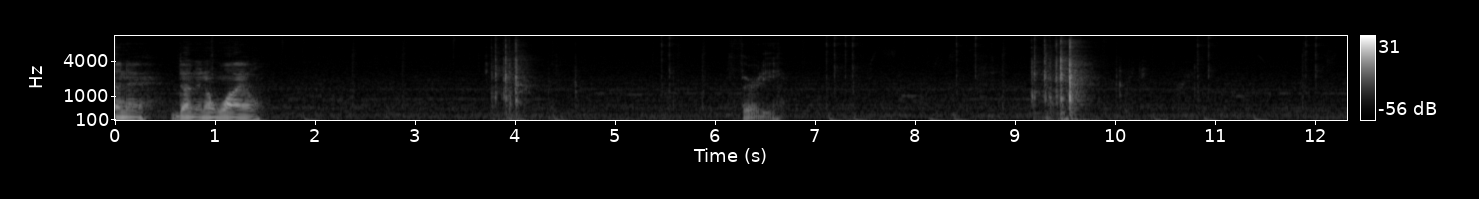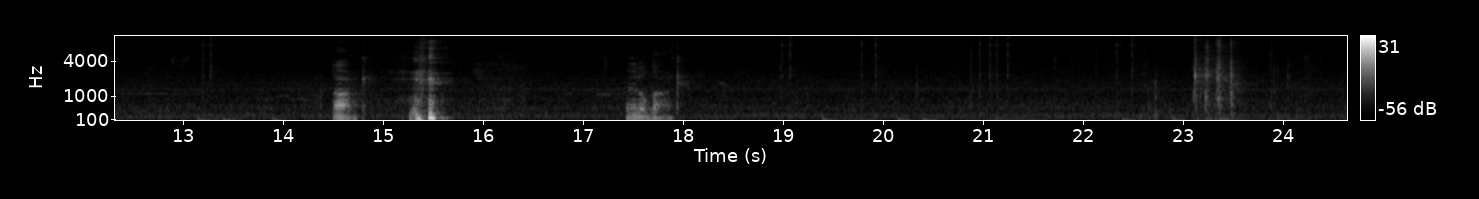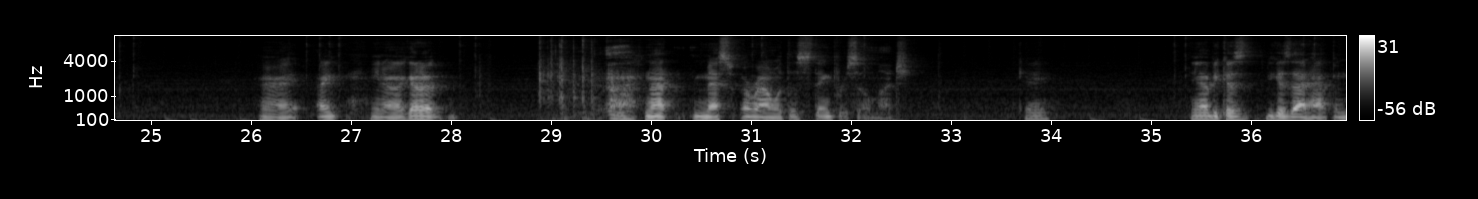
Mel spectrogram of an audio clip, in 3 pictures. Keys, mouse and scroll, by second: 5.4 click, 6.4 scroll up 1, 7.0 click, 7.3 click, 8.3 click, 10.8 click, 11.9 click, 13.1 click, 15.8 scroll up 2, 18.9 click, 19.7 click, 20.9 click, 22.3 click, 24.6 click, 25.6 scroll up 1, 26.5 click, 26.7 click, 28.0 click, 30.2 scroll up 1, 31.0 click, 32.0 click, 35.2 click, 36.5 click.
